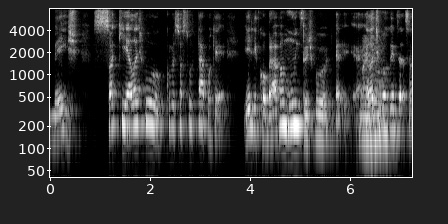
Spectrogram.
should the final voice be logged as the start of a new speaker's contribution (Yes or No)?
No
